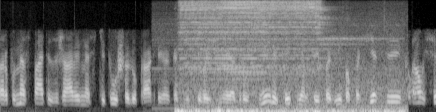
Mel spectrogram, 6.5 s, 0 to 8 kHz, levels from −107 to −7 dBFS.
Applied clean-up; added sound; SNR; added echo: none; Sawing + Bird vocalization, bird call, bird song; -4 dB; none.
